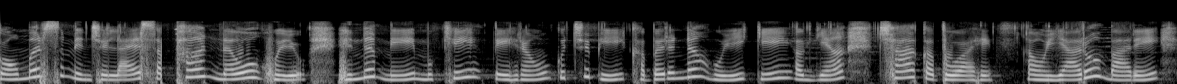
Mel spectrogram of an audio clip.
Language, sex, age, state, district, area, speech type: Sindhi, female, 18-30, Gujarat, Junagadh, urban, spontaneous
